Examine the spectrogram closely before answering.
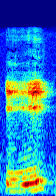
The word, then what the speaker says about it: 一: When the digit 1 is in the first green circle position, without any other digits, it is pronounced E, E, E is the second tone. Please pronounce it after me. E, E, E.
